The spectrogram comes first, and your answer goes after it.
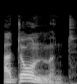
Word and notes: adornment: anglais

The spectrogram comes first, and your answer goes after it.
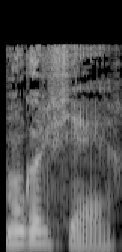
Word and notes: montgolfière: francais

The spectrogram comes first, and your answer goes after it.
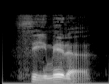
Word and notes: cimero: espagnol

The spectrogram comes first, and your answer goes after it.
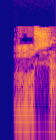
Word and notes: musa: espagnol

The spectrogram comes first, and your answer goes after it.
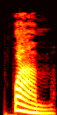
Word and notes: wham: anglais

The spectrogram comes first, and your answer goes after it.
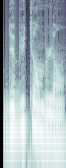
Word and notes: de but en blanc: francais

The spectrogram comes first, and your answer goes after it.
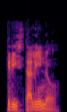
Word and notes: cristalino: espagnol

